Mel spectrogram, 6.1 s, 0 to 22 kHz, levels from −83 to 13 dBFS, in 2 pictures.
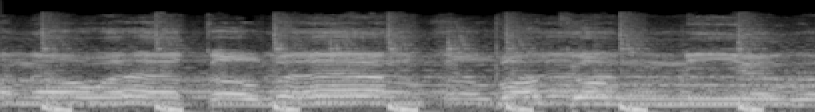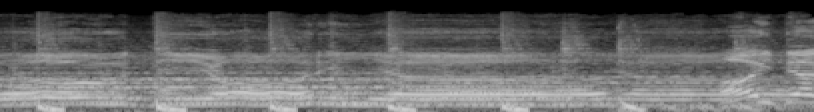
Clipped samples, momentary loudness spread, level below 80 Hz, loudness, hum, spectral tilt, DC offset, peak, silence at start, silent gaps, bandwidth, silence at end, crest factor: under 0.1%; 3 LU; -20 dBFS; -12 LUFS; none; -5 dB/octave; under 0.1%; 0 dBFS; 0 s; none; 15 kHz; 0 s; 10 dB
